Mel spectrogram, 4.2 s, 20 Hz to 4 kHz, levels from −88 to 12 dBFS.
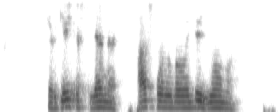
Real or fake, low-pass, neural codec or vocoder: fake; 3.6 kHz; codec, 32 kHz, 1.9 kbps, SNAC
